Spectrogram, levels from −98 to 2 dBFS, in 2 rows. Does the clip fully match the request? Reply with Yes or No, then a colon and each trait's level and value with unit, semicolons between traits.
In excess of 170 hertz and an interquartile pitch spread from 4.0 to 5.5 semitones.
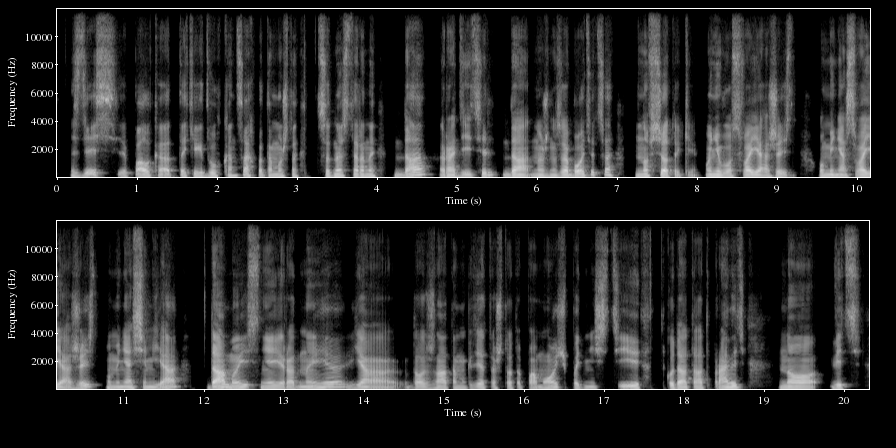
No: low, 115 Hz; average, 4.9 semitones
